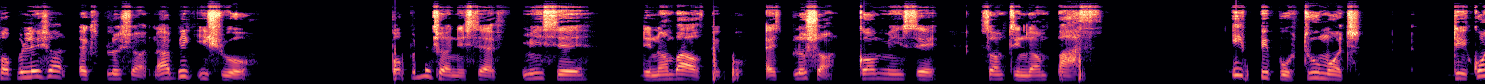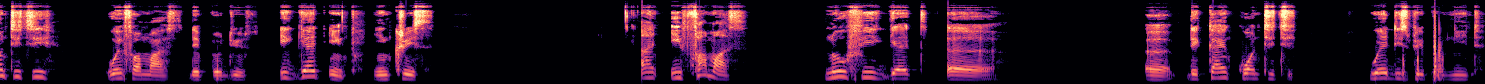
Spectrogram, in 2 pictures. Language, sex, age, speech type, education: Nigerian Pidgin, male, 30-45, spontaneous, tertiary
